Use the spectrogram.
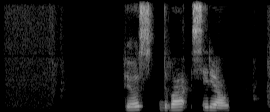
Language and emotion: Russian, neutral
